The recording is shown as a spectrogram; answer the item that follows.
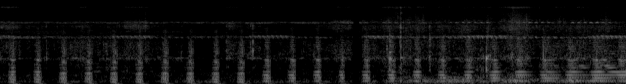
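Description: Forest ambience: rapid, evenly spaced pulsing calls, about five a second, over a steady high insect trill. About halfway through, sustained tones like music come in underneath.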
